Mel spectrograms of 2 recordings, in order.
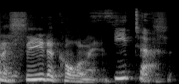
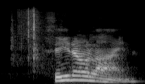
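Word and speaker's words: citicoline: When you said acetylcholine, that is a vital No, no, not not acetylaoline.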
